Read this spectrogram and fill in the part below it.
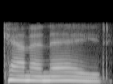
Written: cannonade

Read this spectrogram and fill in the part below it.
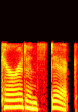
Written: carrot-and-stick

